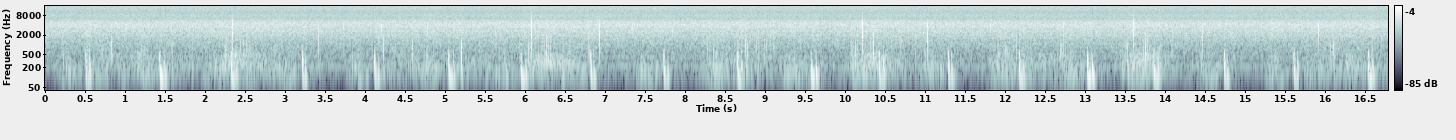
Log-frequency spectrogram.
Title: HEARTBEAT SOUND SLEEPING STRONG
